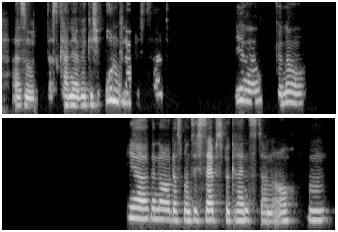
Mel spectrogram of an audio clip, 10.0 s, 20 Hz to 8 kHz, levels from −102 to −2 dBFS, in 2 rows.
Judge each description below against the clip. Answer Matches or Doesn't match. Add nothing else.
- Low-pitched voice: Doesn't match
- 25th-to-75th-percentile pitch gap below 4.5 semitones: Matches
